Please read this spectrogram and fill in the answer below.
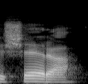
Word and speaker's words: الشارع: When we speak fast, we don't pronounce the L in this sentence. أنا في الشارع.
